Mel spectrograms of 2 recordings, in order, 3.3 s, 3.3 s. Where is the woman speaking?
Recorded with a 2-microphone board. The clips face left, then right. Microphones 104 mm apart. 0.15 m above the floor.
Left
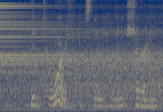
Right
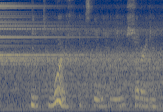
20° right (ahead or behind), 1.0 m; by 3.2 s 55° right (ahead or behind), 1.9 m.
